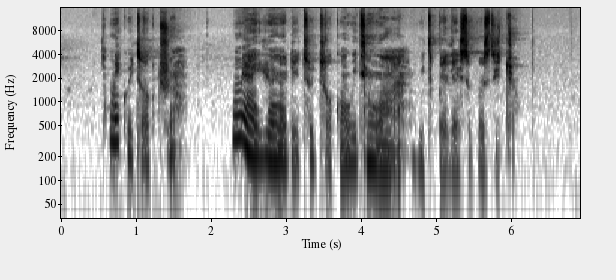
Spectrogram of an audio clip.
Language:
Nigerian Pidgin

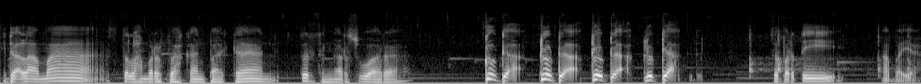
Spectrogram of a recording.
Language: Indonesian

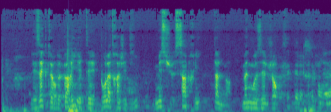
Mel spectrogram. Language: French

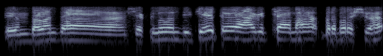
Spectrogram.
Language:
Sanskrit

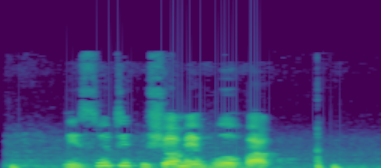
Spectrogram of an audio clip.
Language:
Taita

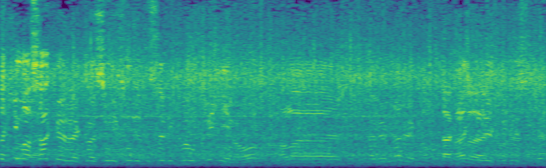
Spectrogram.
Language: Czech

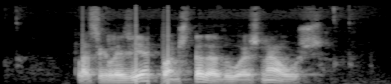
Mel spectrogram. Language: Catalan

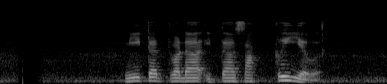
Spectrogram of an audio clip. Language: Sinhala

